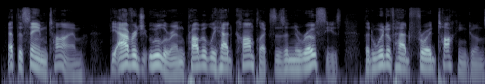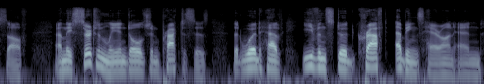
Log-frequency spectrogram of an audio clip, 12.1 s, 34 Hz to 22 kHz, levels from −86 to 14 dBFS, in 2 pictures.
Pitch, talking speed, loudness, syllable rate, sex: 105 Hz, 180 wpm, -24 LUFS, 5.5 syllables/s, male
